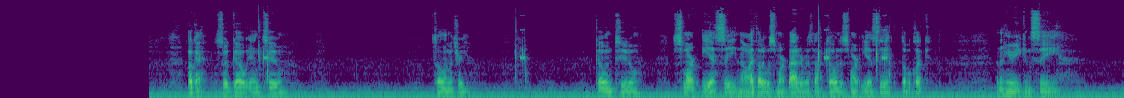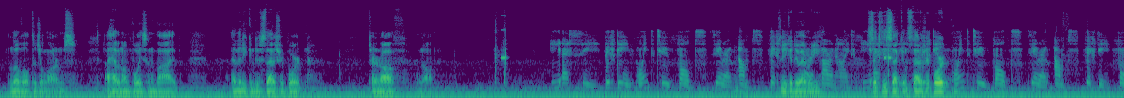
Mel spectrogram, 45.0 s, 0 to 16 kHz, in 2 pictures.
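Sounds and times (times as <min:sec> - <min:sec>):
short transmitter beeps: 0:16.4 - 0:16.7, 0:39.9 - 0:40.5
synthesized voice speaking: 0:33.6 - 0:44.9.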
